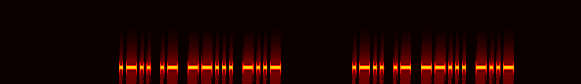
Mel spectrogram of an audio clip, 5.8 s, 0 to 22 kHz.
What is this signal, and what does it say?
Morse code, heard as a keyed tone, about 36 wpm, 700 Hz. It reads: LA7X LA7X
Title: DXCC-100 Call Signs - 4 Characters - Repeated 2x - 35wpm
